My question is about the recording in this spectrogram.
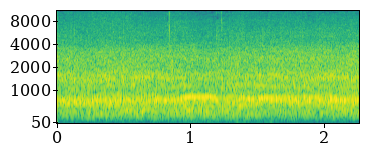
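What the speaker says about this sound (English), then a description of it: "The crowd in here go wild" A boxing arena crowd roaring after a stoppage win, a dense, continuous wall of cheering and shouting at steady high volume.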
